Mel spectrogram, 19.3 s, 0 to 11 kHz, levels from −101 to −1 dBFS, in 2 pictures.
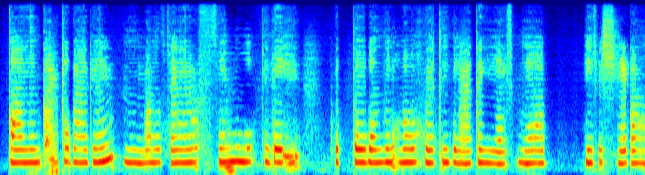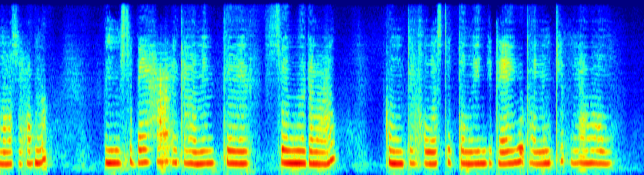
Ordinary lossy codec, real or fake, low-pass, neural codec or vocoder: Opus, 64 kbps; fake; 9.9 kHz; codec, 44.1 kHz, 0.9 kbps, DAC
